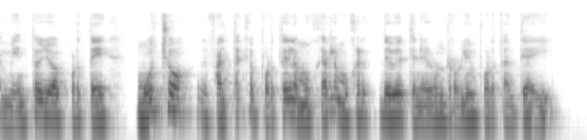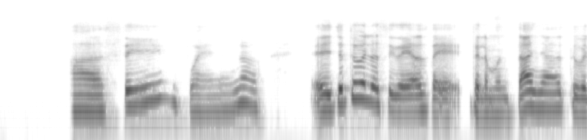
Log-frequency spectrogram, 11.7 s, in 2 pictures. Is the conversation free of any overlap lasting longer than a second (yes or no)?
yes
